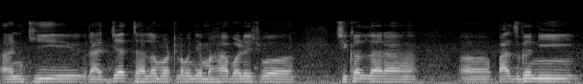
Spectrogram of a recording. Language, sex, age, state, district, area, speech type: Marathi, male, 30-45, Maharashtra, Amravati, rural, spontaneous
